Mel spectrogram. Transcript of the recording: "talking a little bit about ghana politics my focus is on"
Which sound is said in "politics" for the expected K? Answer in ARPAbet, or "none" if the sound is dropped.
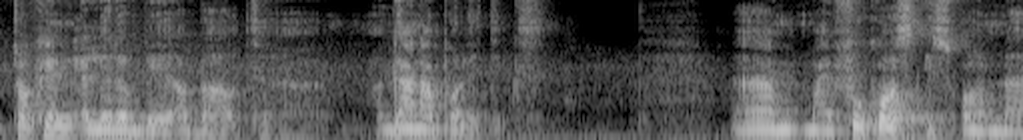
K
